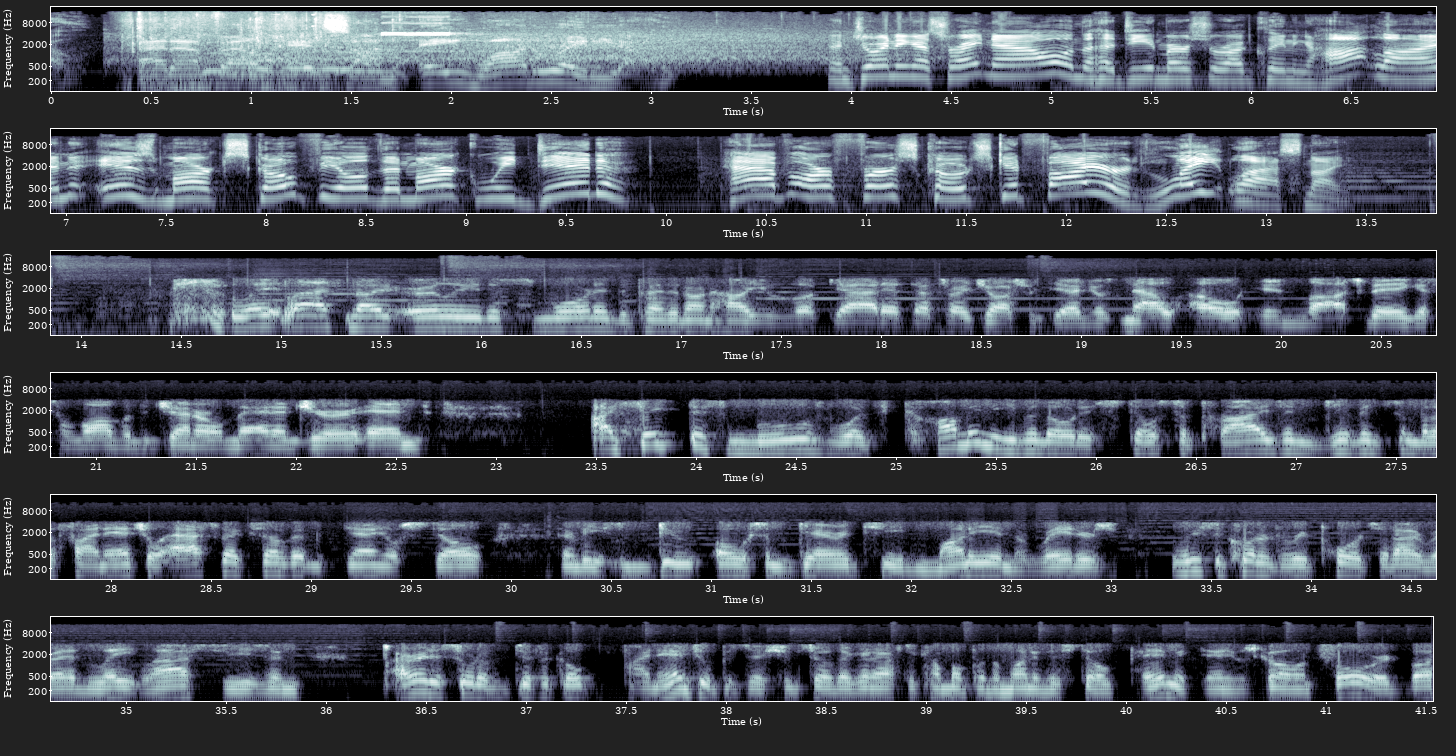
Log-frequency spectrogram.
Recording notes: We take calls next. We take more calls and reactions.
